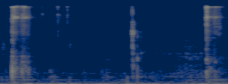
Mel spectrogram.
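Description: US quarters clinking against one another as they are handled and sorted by hand: a quick jingle of several clicks right at the start, then a single sharp click a little past the middle.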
